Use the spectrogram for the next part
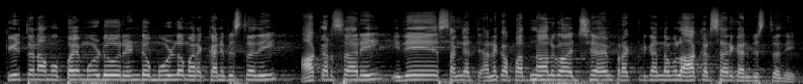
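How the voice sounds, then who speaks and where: A male preacher from Rayalaseema giving an emphatic sermon, repeating key phrases and mixing in English terms. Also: high-pitched. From Rayalaseema, India. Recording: long hall reverb.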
